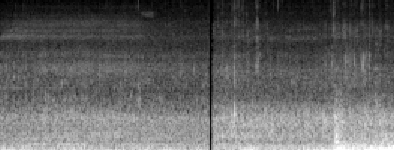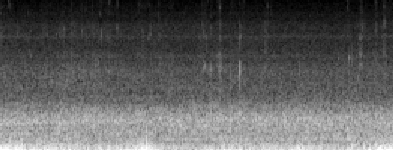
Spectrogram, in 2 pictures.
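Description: Water sloshing around a float tube, with wind rumbling on the microphone; the low wash swells louder a few times.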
